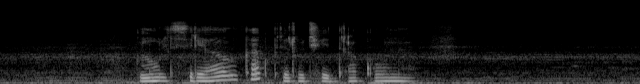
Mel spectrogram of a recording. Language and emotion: Russian, sad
